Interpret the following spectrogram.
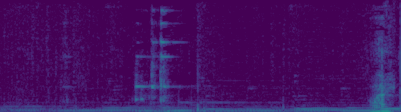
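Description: A single light glassy clink about three-quarters of a second in, over quiet sustained background music.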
